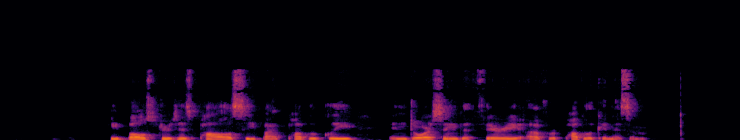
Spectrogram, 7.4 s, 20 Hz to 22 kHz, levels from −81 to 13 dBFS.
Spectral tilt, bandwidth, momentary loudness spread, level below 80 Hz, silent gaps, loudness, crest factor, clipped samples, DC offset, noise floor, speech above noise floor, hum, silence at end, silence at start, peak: -6 dB/octave; 11.5 kHz; 8 LU; -54 dBFS; none; -24 LUFS; 18 dB; under 0.1%; under 0.1%; -88 dBFS; 65 dB; none; 0.95 s; 1.1 s; -6 dBFS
